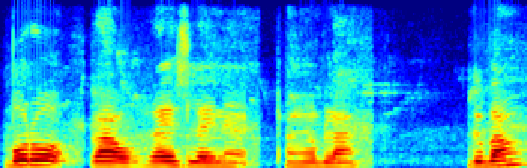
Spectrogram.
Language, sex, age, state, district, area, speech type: Bodo, female, 18-30, Assam, Kokrajhar, rural, spontaneous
